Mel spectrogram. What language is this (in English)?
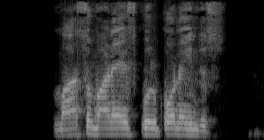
Sindhi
